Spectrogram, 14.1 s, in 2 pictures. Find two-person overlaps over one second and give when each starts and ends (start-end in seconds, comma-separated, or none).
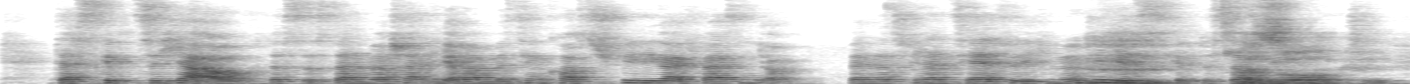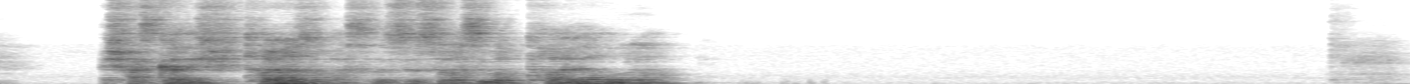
5.4-6.6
